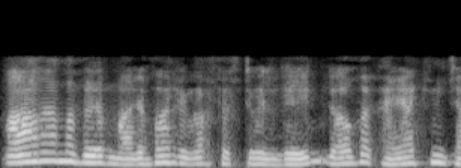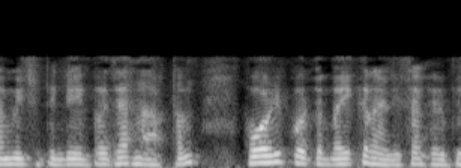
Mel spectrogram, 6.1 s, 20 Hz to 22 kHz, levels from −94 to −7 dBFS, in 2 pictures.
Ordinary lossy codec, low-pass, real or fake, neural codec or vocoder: none; 5.4 kHz; fake; codec, 16 kHz, 2 kbps, FreqCodec, smaller model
